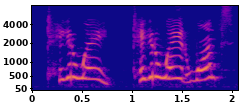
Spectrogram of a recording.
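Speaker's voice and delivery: high, loud panicked shout. Acted. The king jumps from the throne and shouts in panic, high and loud. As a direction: scream it at the hen in panic. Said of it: "he shouted".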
